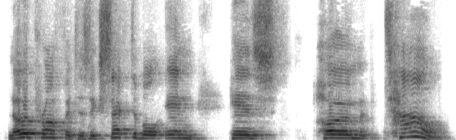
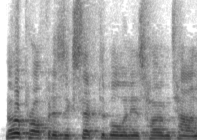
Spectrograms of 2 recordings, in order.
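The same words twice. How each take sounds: First: "No prophet is acceptable in his hometown" slowly, with pauses before the last words; slow, weighty declaration. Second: "No prophet is acceptable in his hometown" run through fast; quick restatement. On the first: Jesus answering the crowd in the synagogue, slow and weighty. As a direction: spell out each phrase deliberately. Verse declaimed, then repeated quickly. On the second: Preacher repeating the verse before moving on, quickly. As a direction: rattle it off in one even run. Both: Acted.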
